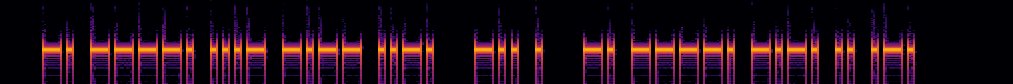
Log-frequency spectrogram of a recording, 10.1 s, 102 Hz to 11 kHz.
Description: Morse code, heard as a keyed tone, about 20 wpm, 700 Hz. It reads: N9VYF DE N9CIR
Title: USA Callsign DE Callsign - 5 Characters - 20wpm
